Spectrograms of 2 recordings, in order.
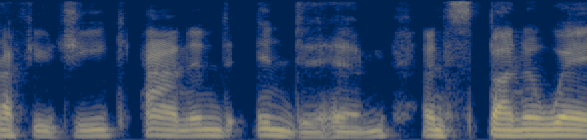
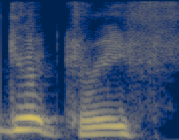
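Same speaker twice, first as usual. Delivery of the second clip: gasping and louder; 5 semitones higher, 8 dB louder than usual. A man among falling embers and burning rooftops, gasping. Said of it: "he gasped".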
